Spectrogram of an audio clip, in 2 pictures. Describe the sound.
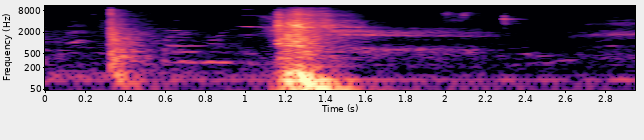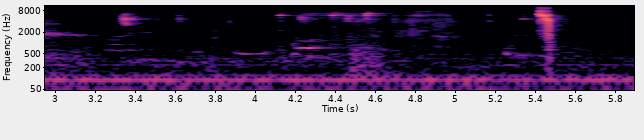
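A door swings shut with a solid thud, preceded by a brief click of the handle, followed by quieter knocks and faint shuffling, with soft background voices.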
